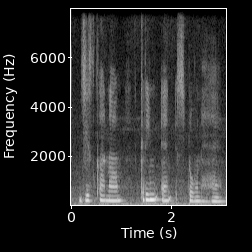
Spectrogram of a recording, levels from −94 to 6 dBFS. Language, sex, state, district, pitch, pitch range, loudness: Hindi, female, Chhattisgarh, Raipur, 195 Hz, 180-215 Hz, -15 LUFS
